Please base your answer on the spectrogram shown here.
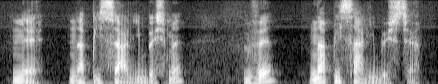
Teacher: wyrazów, w których akcent pada na czwartą sylabę od końca. Dotyczy to czasowników w pierwszej i drugiej osobie liczby mnogiej trybu przypuszczającego, a więc z cząstkami byśmy, byście.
